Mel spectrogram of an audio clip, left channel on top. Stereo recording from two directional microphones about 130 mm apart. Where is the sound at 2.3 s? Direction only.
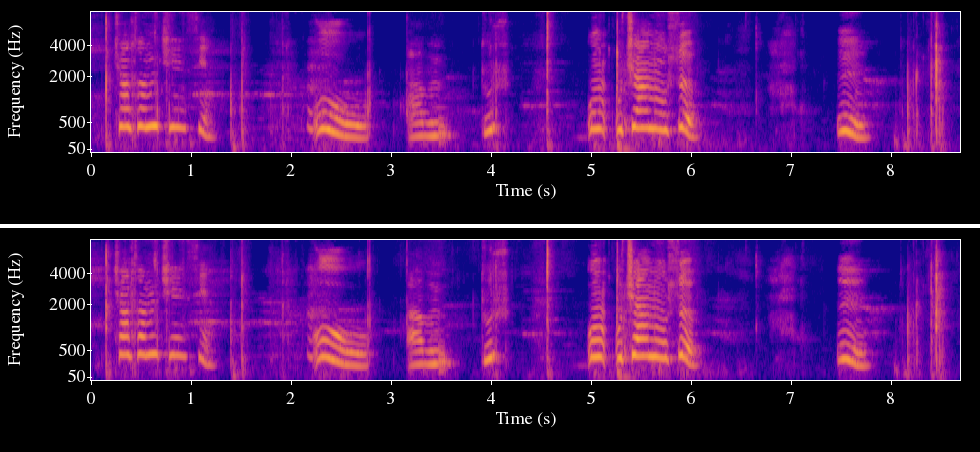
50° right (ahead or behind).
